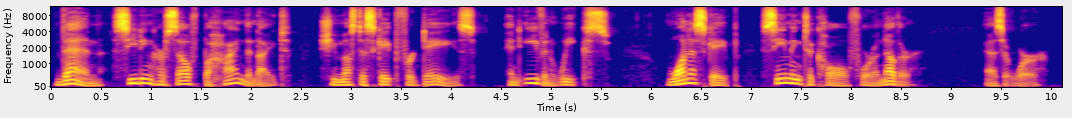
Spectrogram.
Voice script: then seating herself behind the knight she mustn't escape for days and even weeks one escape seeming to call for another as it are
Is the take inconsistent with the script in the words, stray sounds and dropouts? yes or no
yes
